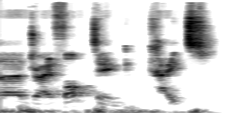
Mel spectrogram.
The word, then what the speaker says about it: Dreifaltigkeit: It's a little bit hard to say as it's a German term, but it's Dreifaltigkeit. Is how you say it. German's very phonic oriented, so it's you can just kind of sound it out once you know the terms, but.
